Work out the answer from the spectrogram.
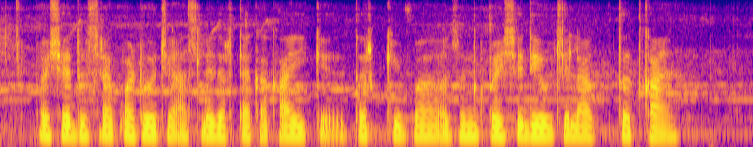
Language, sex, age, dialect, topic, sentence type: Marathi, male, 60-100, Southern Konkan, banking, question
